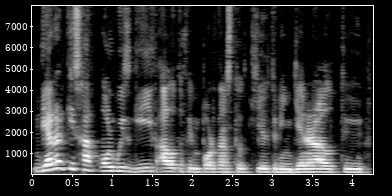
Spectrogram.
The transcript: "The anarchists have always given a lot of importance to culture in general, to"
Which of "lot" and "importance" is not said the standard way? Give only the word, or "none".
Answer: none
